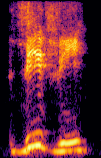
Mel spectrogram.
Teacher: O grego moderno vai ler isso, só que ele vai pronunciar, em vez de bé, bé, que é o som que faz a ovelha, ele vai pronunciar vivi, porque o beta é pronunciado com som de V e o eta é pronunciado com som de I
